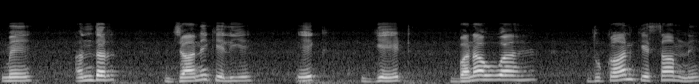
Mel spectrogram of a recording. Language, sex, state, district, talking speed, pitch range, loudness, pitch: Hindi, male, Madhya Pradesh, Katni, 110 wpm, 165-205 Hz, -17 LUFS, 175 Hz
